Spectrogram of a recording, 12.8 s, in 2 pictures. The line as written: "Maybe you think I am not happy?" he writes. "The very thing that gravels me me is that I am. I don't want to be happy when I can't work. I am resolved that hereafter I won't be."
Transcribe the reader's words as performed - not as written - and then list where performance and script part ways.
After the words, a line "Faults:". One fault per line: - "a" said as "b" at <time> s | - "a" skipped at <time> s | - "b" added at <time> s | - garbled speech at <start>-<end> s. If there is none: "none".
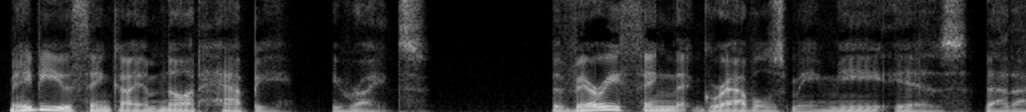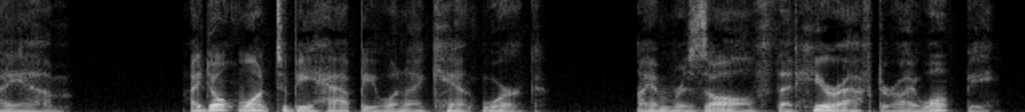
"Maybe you think I am not happy?" he writes. "The very thing that gravels me me is that I am. I don't want to be happy when I can't work. I am resolved that hereafter I won't be."
Faults:
none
